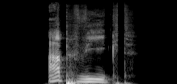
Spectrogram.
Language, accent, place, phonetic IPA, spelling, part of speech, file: German, Germany, Berlin, [ˈapˌviːkt], abwiegt, verb, De-abwiegt.ogg
- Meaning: inflection of abwiegen: 1. third-person singular dependent present 2. second-person plural dependent present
